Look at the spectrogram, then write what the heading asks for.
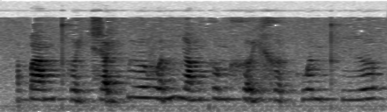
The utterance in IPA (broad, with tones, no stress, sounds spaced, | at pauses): ɓ a˨˦ m t̪ʰ ə̰˧˨ j t͡ɕ a̰˧˨ j ɓ ɨ˧ ə̯ v ə̰˧˥ n ɲ a˨˦ m k ə˧ m x ə̰˧˥ j x əː˨˩ t̚ h w ə˧ n t̪ʰ i˨˦ ə̯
